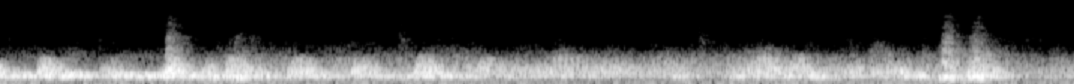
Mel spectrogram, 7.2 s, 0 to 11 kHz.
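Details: Fetal heartbeat on Doppler ultrasound at 18 weeks pregnant, with a very active baby; rapid, regular whooshing pulses at roughly 140 a minute with swishing Doppler noise.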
